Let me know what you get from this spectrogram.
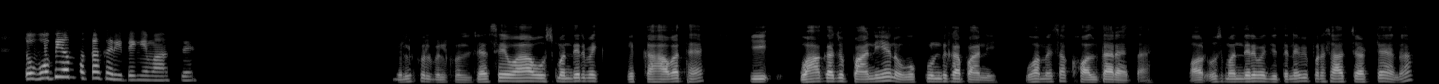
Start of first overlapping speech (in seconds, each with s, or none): none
